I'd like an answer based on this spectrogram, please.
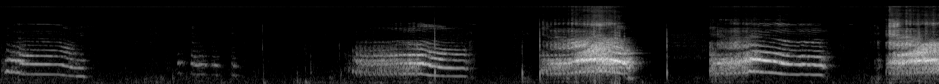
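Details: An English bulldog going to sleep gives drawn-out, wavering, harmonic moans that slide downward, several separate calls with short quiet gaps, growing louder and rougher toward the end, in a quiet room.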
